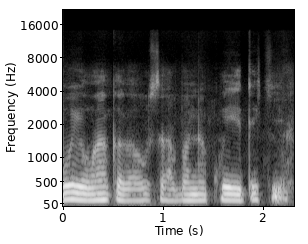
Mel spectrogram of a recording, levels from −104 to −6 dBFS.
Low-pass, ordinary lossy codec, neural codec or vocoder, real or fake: 14.4 kHz; none; codec, 32 kHz, 1.9 kbps, SNAC; fake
